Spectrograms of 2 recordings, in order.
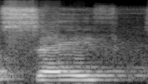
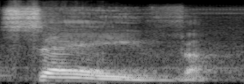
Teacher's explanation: precedes it as longer so safe save so you want to change the duration I think of the vowel sound before the V make it a little bit longer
